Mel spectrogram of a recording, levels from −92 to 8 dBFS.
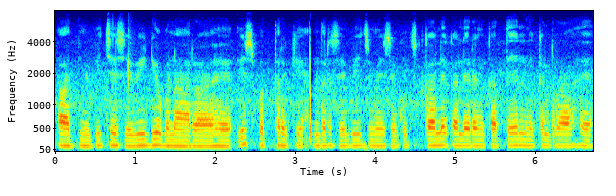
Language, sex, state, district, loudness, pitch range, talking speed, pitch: Hindi, male, Rajasthan, Bikaner, -19 LUFS, 120-130 Hz, 215 wpm, 125 Hz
